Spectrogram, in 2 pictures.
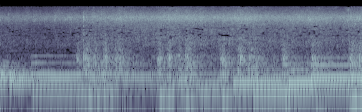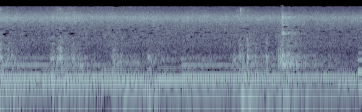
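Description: Onions, green chillies, curry leaves and dried anchovies sizzling in an aluminium kadai while a wooden spatula stirs and scrapes through them, with a sharp tap of the spatula on the pan a little after six seconds in. Background music with held notes plays under it.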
